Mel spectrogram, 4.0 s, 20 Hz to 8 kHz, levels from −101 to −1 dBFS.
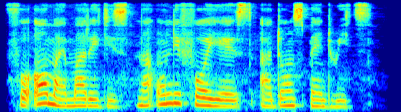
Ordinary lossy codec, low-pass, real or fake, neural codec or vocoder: none; 7.2 kHz; real; none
